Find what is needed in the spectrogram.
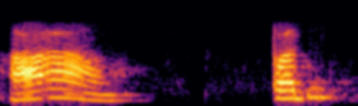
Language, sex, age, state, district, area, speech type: Maithili, female, 60+, Bihar, Darbhanga, urban, conversation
